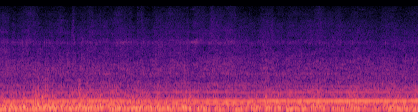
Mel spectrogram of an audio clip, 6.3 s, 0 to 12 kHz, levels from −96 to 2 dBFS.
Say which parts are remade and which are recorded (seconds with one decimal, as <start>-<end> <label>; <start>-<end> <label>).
0.0-6.3 remade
